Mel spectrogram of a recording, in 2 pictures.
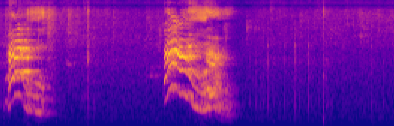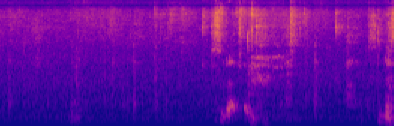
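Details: Shiba Inu puppy Sora amusing itself alone indoors; two loud, high, wavering yelps in the first two seconds, then quiet scuffling and a softer yelp near six seconds.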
